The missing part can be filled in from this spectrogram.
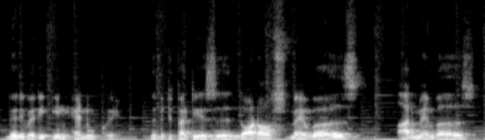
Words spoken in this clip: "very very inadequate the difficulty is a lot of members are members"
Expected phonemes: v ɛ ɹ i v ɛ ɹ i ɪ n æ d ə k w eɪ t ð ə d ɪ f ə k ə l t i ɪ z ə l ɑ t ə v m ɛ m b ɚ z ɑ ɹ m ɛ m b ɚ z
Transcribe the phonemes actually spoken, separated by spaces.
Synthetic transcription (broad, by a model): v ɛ ɹ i v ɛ ɹ i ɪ n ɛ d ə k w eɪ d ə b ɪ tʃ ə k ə t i ɪ z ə l ɑ t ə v m ɛ m b ɚ z ɑ ɹ m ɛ m b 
